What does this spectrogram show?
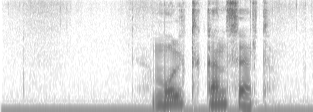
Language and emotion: Russian, neutral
